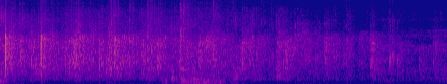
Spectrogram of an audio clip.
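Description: An audience claps in a dense, sustained round of applause that starts strong and gradually thins out over a few seconds, with a hint of crowd noise beneath.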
